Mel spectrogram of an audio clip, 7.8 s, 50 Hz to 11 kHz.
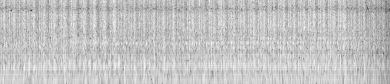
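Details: Freightliner Cascadia DD15 diesel idling with a steady hard knock about 2.5 per second; suspected major internal damage, engine considered gone and needing repair/overhaul.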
